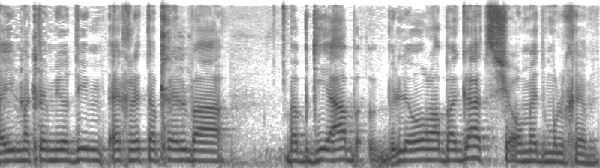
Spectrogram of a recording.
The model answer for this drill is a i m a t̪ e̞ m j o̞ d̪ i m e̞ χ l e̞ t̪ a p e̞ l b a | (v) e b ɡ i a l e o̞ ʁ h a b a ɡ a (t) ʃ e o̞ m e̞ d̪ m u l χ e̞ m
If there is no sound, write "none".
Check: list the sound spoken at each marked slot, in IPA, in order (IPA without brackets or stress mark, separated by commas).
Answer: b, t͡s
